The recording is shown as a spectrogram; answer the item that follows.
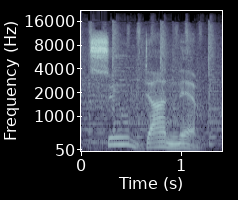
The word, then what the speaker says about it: pseudonym: See that P right at the beginning? Yeah, it's completely silent. It's like a little ghost letter just sitting there to trick you if you're not careful. The right way to say it is sudanim. And you want to put the stress right on that first syllable.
